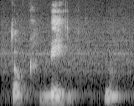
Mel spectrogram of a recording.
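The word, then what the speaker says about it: Tocqueville: Alexis de toque no parece que en francés se pronuncia como Alexis de Toc no pero la mayoría lo lee como Alex existe no bueno él es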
